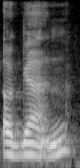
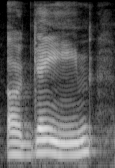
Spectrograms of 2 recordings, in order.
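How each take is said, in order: First: The second syllable has a short E sound. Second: The second syllable has a long A sound. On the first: "but we say again" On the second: "this looks like gain. Long A, silent I"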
